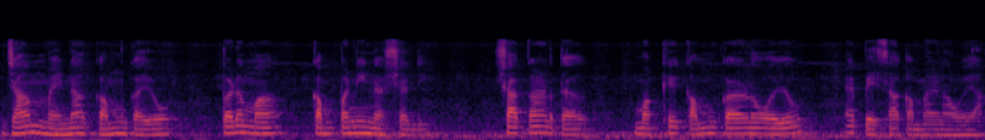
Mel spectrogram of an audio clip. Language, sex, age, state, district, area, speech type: Sindhi, male, 18-30, Maharashtra, Thane, urban, spontaneous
